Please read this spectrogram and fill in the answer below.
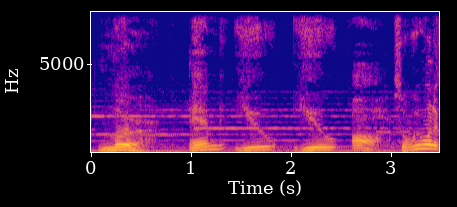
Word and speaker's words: Mu: Our ancestors teach us that the Mu, M-U, M-U-U, is pronounced Mu, and some even bring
